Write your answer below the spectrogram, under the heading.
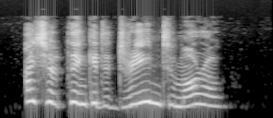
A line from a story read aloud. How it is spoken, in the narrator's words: she cried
